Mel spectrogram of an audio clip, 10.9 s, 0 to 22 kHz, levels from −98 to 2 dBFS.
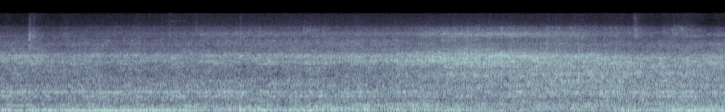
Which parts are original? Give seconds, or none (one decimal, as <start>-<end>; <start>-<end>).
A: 0.7-3.0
